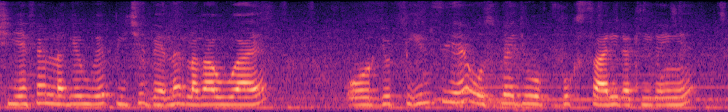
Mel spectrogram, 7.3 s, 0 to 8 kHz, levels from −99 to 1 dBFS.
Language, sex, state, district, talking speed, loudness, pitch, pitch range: Hindi, male, Bihar, Jamui, 125 wpm, -19 LUFS, 210 Hz, 195-225 Hz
